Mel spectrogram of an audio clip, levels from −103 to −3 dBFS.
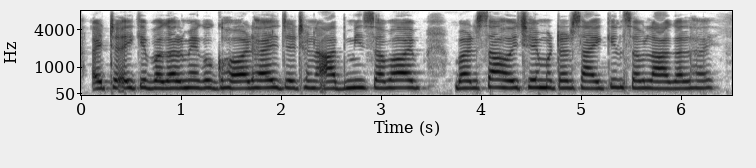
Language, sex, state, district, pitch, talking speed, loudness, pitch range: Hindi, female, Bihar, Darbhanga, 260 Hz, 185 wpm, -13 LUFS, 255-270 Hz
